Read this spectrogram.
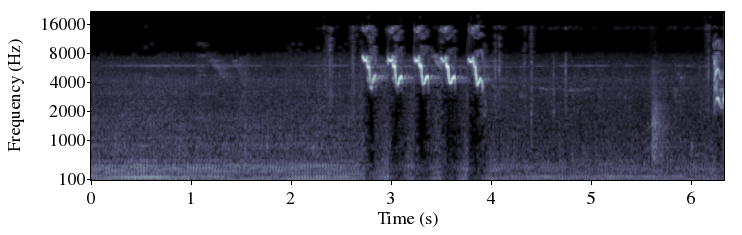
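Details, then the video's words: Java sparrow singing a single tight run of five high, hooked chirps near the middle, then a lone note at the end, over soft low background noise. "SUARA BURUNG GLATIK FULL ISIAN"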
